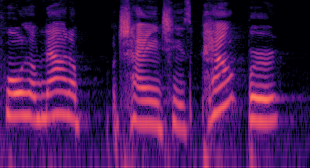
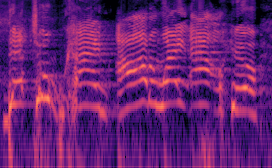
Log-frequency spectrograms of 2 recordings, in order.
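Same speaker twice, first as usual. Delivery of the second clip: much higher, pressing angry rant; furious accusation; 8 semitones higher than usual. Real, not acted. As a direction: defend yourself, firing back at the accuser. Heated onstage confrontation.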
